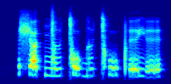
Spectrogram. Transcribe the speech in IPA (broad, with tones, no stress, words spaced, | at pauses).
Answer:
ʃa̰˥˨tʲŋ͡ǀɨ˩˥ǀo̰˥˨ ɡɨ˩˥ǀʰṵ˥˨ pʼḛ˧˥˧jḛ˨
